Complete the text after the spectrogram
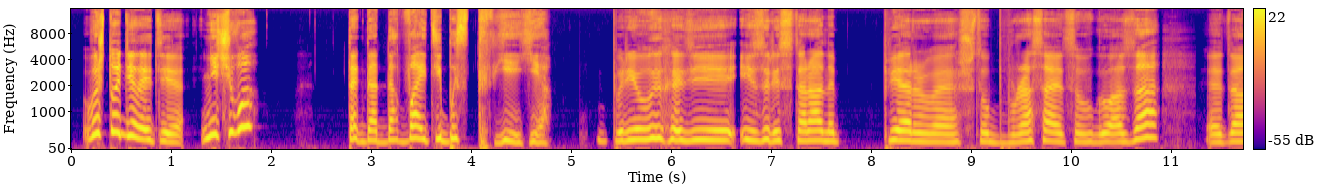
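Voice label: Russian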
